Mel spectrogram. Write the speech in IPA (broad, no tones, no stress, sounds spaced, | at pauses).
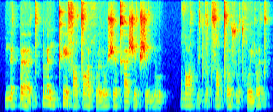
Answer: n ə d p ɜ d | l ə ŋ ɨ kʰ e s a tˤ a χʷ a l u ʃ ɘ kʰ a ʃ ɨ d ʃ ɨ d n u | ðˤ ɤ d b ɨ d ɡ u d zˤ ɨ d tʼ ɤ sʷ a d χʷ ɘ j ɤ d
